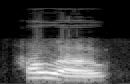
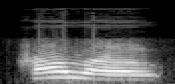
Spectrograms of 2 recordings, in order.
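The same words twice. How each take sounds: First: Said in the usual way. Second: Put-on high, eerie little girl's hello; mock spooky child's voice; ghostly girl's hello. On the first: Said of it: "I go". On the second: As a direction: echo her ghostly greeting. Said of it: "And she says".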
